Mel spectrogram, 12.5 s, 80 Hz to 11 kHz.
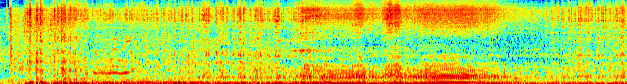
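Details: Boosted Pontiac 400 V8 in a LeMans, started after fitting the turbo and wastegate: catches, flares, then settles into a steady rumbling idle with a couple of blips, even with no misfire or knock; normal start and idle.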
